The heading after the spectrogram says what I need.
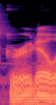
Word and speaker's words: Gerudo: think was standardized that it's Gerudo with a hard G. And I still had to adjust to that sometimes. Because I'm so used to the idea that G before E is a soft G.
